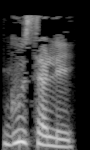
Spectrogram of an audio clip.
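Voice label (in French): "gout sale", French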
